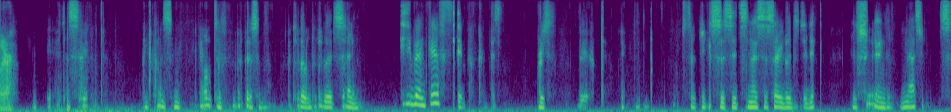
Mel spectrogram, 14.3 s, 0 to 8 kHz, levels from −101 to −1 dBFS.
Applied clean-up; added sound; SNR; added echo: neural diffusion model UNIVERSE++.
